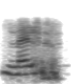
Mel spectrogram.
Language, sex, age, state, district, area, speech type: Goan Konkani, female, 18-30, Goa, Salcete, rural, conversation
